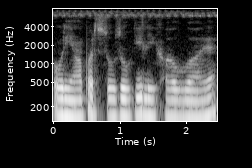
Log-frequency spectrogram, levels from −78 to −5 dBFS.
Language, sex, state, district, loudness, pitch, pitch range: Hindi, male, Uttar Pradesh, Shamli, -16 LUFS, 130 Hz, 125-135 Hz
